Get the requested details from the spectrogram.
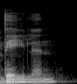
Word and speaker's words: Daylenn: Ja, Dalen. Ah, okay. Also man schreibt es wie der Tag eigentlich, Day mhm. und dann L-E-N-N. Mhm. Dalen. Keine Ahnung, mhm. ja, so. Wurde es zumindest auf der Internetseite ausgesprochen.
